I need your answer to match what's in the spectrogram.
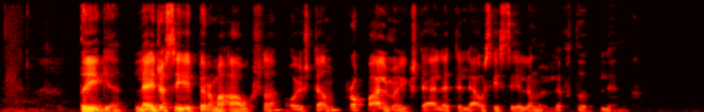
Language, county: Lithuanian, Panevėžys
